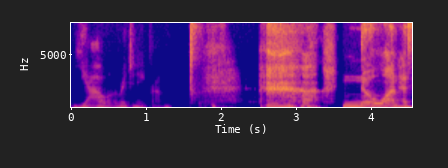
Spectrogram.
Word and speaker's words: Yow: So where does your last name Yow originate from? No one has ever asked me that actually. So it's a Chinese last name. In Mandarin, it's pronounced as Yu.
